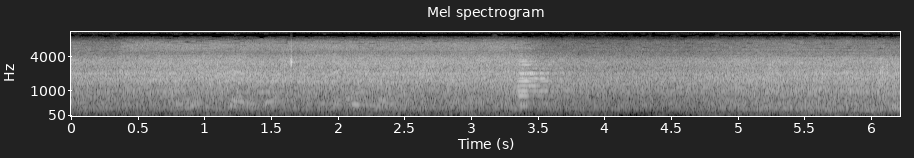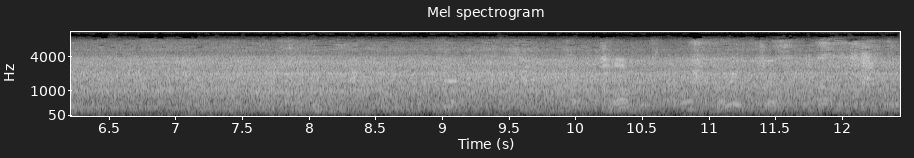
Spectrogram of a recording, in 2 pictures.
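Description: Steady road-traffic noise, with a short car-horn toot about three and a half seconds in.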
